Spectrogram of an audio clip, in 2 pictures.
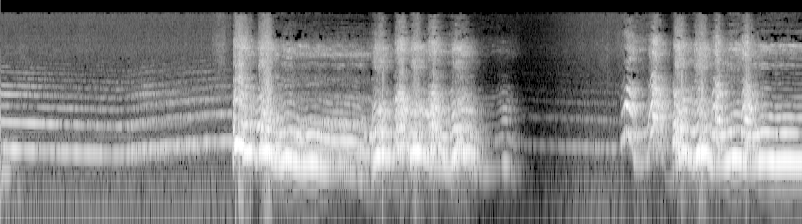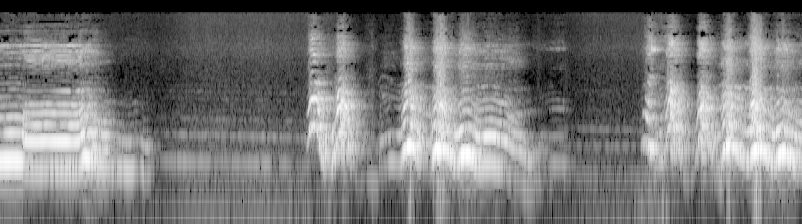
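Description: Two German Shepherds howl together in long, wavering, rising and falling wails broken by short pauses.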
